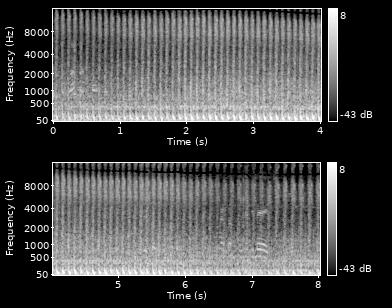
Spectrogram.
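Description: A helicopter's rotor chops rapidly nearby.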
